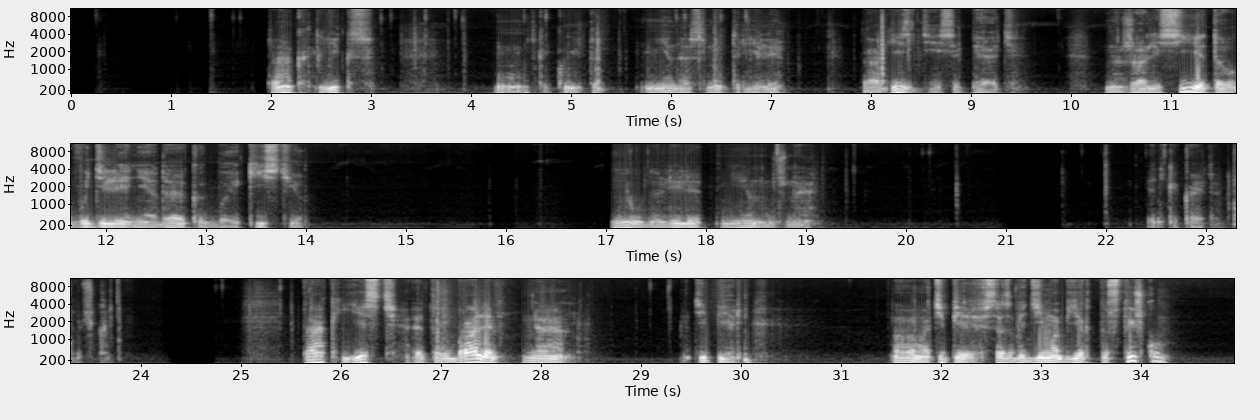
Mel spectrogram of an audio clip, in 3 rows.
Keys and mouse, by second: 2.4 x, 5.4 Delete, 6.6 shift+middle click, 8.3 c, 12.0-14.9 right drag, 14.9-17.8 drag, 17.8-23.0 right drag, 20.5 x, 23.7 Delete, 25.0-34.9 shift+right drag, 31.7 Tab, 32.3 shift+a.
